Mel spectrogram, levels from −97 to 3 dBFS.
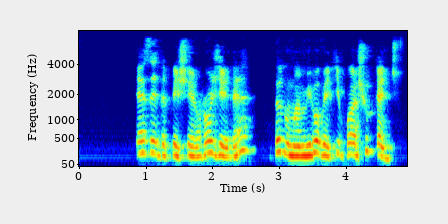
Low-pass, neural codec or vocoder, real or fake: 7.2 kHz; autoencoder, 48 kHz, 32 numbers a frame, DAC-VAE, trained on Japanese speech; fake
